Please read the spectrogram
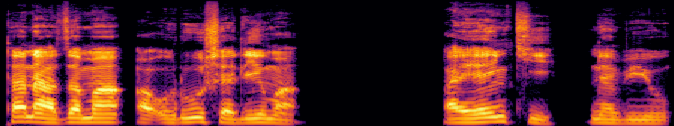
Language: Hausa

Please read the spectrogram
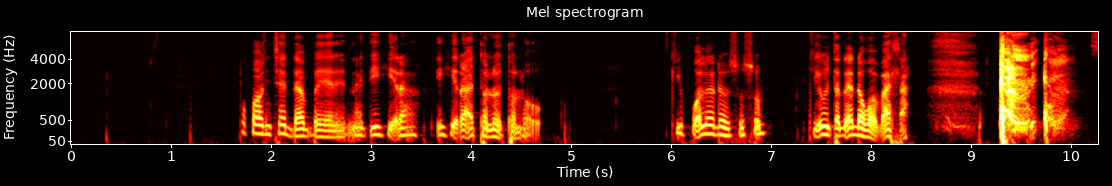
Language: Bura-Pabir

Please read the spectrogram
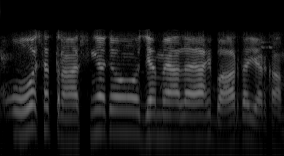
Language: Punjabi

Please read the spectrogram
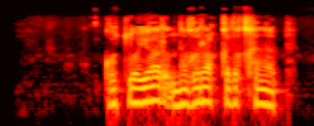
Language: Bashkir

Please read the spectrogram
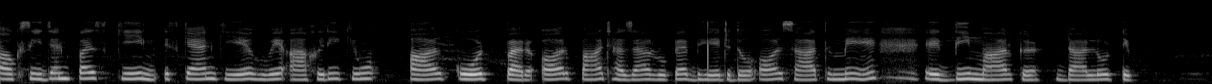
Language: Urdu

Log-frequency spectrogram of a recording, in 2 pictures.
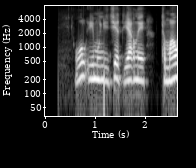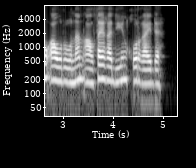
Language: Kazakh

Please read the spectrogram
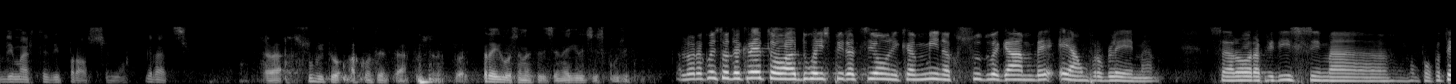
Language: Italian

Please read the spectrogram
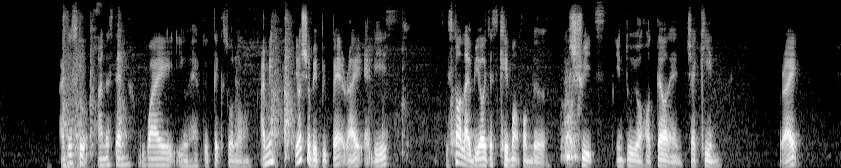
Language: English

